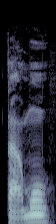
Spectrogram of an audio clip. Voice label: "tamú", Apatani

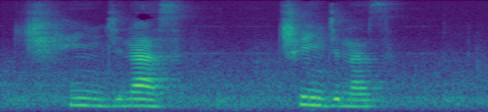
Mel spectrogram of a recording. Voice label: "ser lloron", Nasa Yuwe; paez

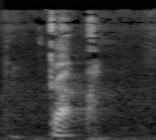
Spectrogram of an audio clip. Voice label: "bca", tlacolula; crow

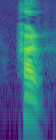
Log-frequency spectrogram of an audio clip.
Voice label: "hár", Apatani

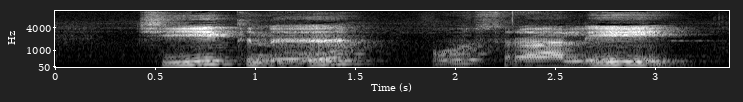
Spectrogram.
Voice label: Gta Birds List flamingo, Dialect: Hill; Phoenicopterus roseus, flamingo

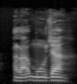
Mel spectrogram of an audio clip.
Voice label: "ala muja", Apatani

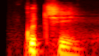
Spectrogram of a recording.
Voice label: "kúcì", Apatani

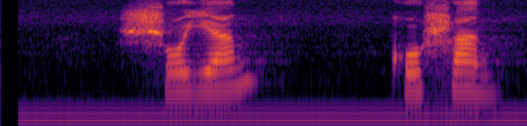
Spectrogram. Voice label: "torcido", Q'anjob'al

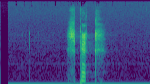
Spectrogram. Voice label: "frog", kaqchikel

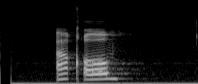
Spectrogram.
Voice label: ixil; dar

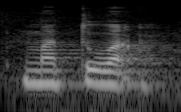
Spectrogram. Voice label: "mature", Nukuoro

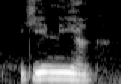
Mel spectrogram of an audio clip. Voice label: "giniag" small chile

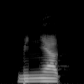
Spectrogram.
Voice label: "minyak", Mpur; muntah

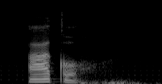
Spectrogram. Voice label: "áakò", Apatani; Material Culture

